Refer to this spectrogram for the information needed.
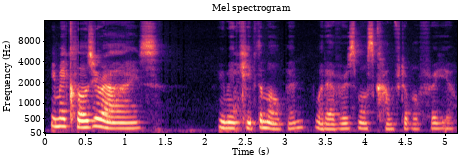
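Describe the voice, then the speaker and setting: A woman with a slightly low voice leads a mindfulness practice. She gives gentle instructions in short, soothing phrases. Long pauses separate them, keeping the delivery unhurried. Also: fairly even intonation. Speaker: mindfulness meditation guide. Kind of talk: guided meditation, gentle instruction.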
